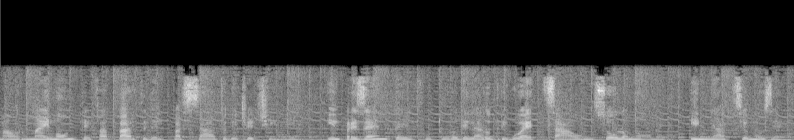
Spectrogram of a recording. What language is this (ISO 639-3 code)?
ita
